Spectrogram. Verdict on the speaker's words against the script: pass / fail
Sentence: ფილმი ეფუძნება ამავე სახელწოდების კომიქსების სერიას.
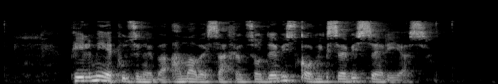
pass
